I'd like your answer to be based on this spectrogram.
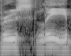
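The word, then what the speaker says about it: Bruce Li: And to be honest, I've also watched Fist of Fury 2 and 3, the Bruceploitation, I guess, versions, where it's Bruce, I guess it's still pronounced Bruce Lee, but it's Bruce L.I.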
